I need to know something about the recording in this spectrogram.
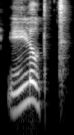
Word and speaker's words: looked: Okay, so here we have look, looked. No es una sílaba extra, simplemente se le agrega un sonido de t al final.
